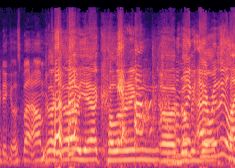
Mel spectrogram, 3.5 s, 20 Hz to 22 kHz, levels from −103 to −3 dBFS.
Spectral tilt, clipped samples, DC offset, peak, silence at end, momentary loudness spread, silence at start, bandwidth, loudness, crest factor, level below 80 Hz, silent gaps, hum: -2.5 dB/octave; under 0.1%; under 0.1%; -4 dBFS; 0 s; 8 LU; 0 s; 18 kHz; -13 LUFS; 10 dB; -44 dBFS; none; none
